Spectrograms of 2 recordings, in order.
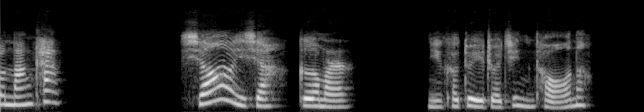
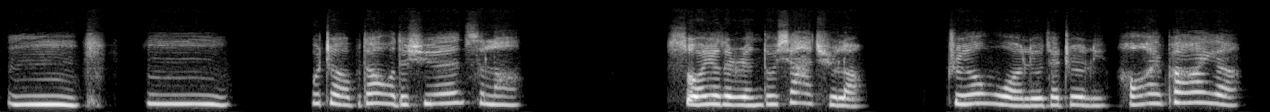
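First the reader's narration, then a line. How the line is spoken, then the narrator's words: Little chick crying. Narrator (Chinese): 一只绿色的小鸡正在哭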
